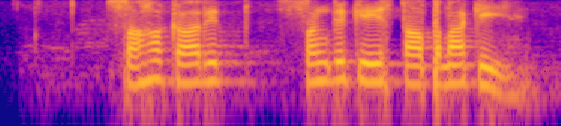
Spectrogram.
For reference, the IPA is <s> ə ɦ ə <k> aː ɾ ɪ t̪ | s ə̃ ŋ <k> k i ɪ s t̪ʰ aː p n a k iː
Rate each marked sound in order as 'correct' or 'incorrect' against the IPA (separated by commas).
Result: correct, correct, incorrect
